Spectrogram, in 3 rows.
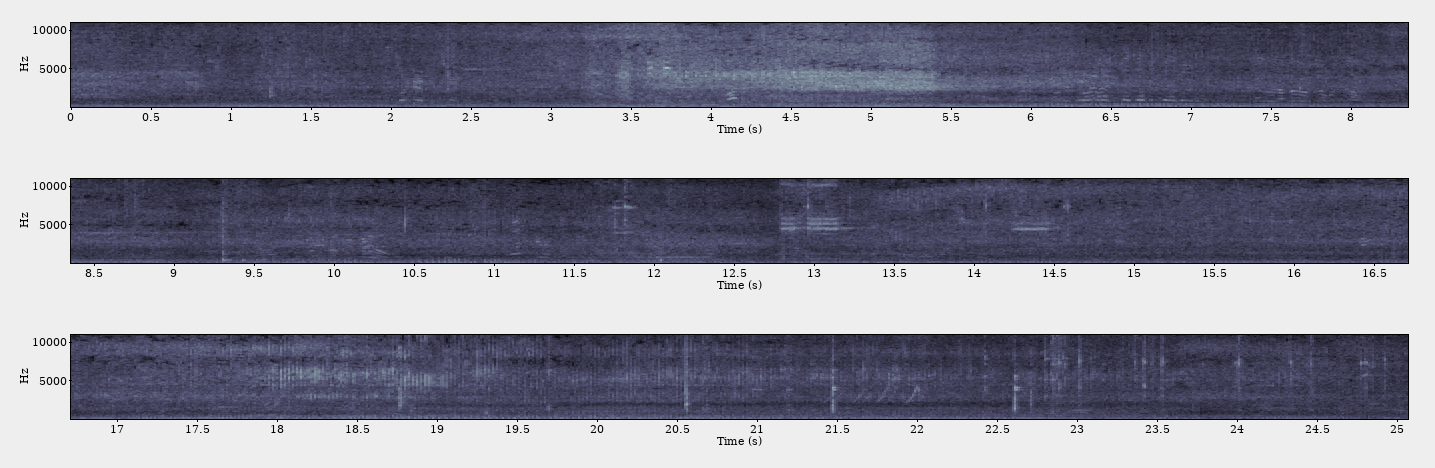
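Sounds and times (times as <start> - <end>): tractor engine running: 0.0 - 25.0
light clicks and rattles: 20.4 - 25.0.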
